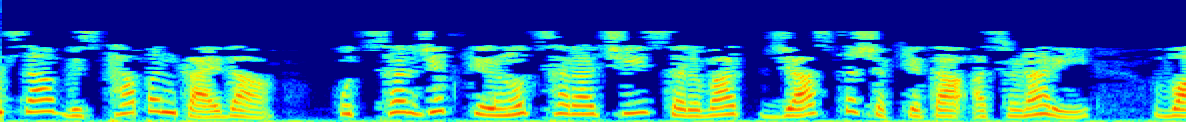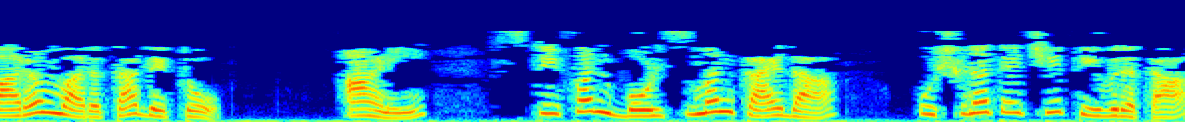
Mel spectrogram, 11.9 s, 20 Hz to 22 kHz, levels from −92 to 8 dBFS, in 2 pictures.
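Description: From start to finish the speech has nothing above 7.7 kHz, and the artefacts of two codecs are heard together. The likely cause is transcoding between lossy codecs: the sound points to a very low-rate MP3 re-encoded as Vorbis near 25 kbit/s, each stage adding artefacts.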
